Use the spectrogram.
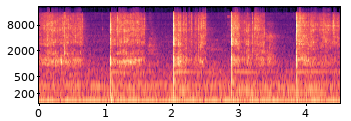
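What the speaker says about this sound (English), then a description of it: "we just stir, stir, stir until all of this good honey is mixed into this elderberry" A spoon stirs honey into homemade elderberry syrup in a pot or jar, clinking against the side in a steady rhythm about once a second over a low, constant background hum.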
